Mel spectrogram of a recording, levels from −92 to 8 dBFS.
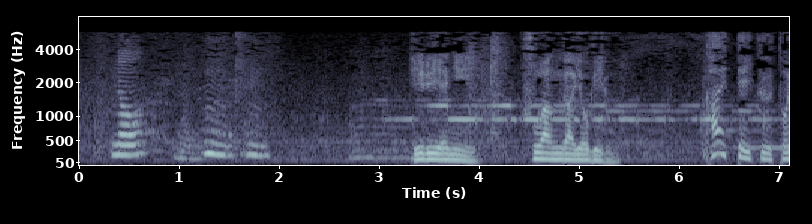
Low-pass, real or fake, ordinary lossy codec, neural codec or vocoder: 7.2 kHz; real; MP3, 24 kbps; none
